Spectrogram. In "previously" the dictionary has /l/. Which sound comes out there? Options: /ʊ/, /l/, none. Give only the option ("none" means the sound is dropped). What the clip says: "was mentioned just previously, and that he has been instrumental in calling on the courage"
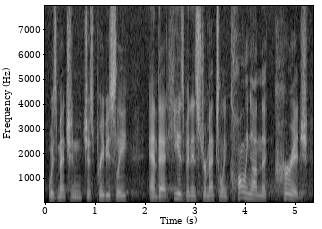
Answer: /l/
